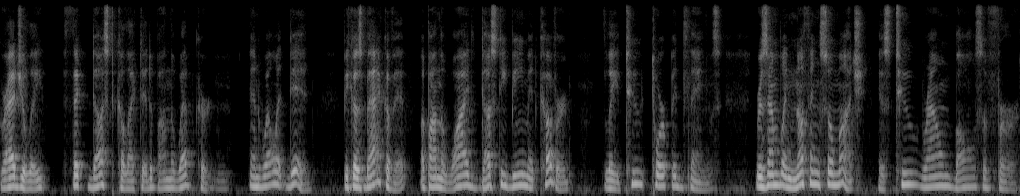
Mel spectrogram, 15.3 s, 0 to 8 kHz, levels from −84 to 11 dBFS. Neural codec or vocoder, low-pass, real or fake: codec, 16 kHz in and 24 kHz out, 1 kbps, XY-Tokenizer; 7.2 kHz; fake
